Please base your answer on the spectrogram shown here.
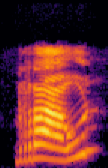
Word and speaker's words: Raúl: distinta fíjate en la en la palabra raúl yo pronuncio raúl jamás pronunciamos raúl y te das cuenta que la vocal o que es una vocal cerrada está acentuada y aplicamos esta regla por lo tanto raúl tiene dos sílabas ra cool la palabra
